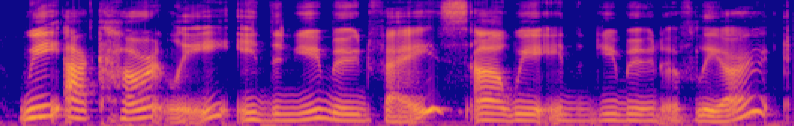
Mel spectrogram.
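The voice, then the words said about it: Congested voice, strong Australian accent. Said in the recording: “I have a little bit of a cold today, so excuse me if I sound really Australian”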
